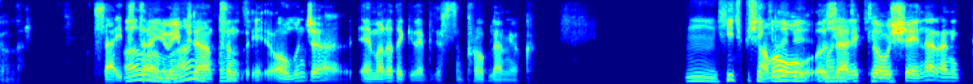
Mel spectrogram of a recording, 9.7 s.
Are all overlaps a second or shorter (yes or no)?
no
